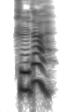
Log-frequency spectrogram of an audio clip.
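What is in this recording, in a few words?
"zhi3 dai4", Chinese; HSK4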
